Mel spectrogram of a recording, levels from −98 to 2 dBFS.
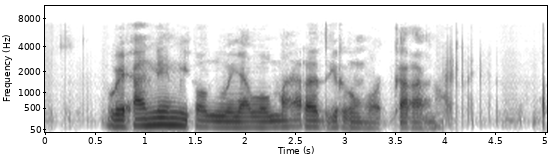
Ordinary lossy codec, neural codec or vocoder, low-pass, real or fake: MP3, 96 kbps; codec, 16 kHz, 1 kbps, FreqCodec, larger model; 7.2 kHz; fake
